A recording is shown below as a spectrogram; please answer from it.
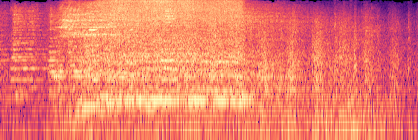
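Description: A steam express train rushing past with a rumbling rush of coaches and wheels. A deep two-note whistle is held for about two seconds early in the pass. Background music plays underneath.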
